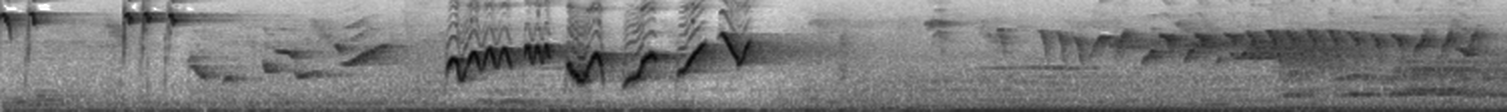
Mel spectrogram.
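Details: Shama training song for contests: a few high sharp notes, a burst of loud rising whistled phrases around three seconds, then a softer buzzy rattling series of repeated notes.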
